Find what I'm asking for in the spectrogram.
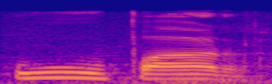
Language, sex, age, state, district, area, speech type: Maithili, male, 60+, Bihar, Madhubani, urban, read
